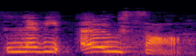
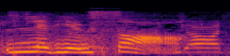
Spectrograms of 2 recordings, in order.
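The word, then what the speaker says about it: Leviosa: someone's eye out besides you're saying it wrong it's Levi Oar not liio you do it then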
